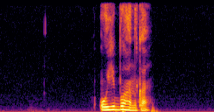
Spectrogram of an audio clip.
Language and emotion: Russian, neutral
